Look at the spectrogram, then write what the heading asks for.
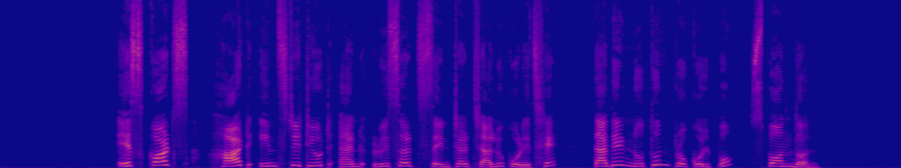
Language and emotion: Bengali, neutral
